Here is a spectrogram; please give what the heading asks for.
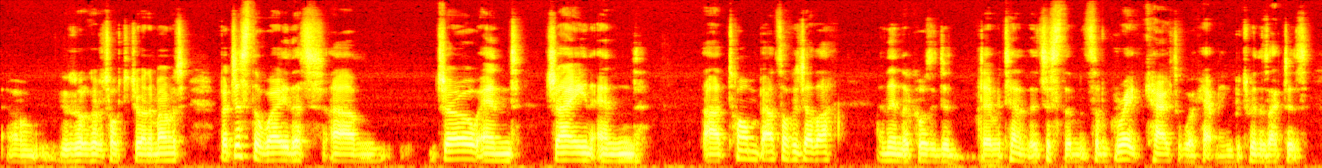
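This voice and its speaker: A man co-hosting a podcast, chatting casually and haltingly as he searches for his words. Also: lowish voice, steady tone, poor audio. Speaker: podcast co-host. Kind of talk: casual review chat.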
